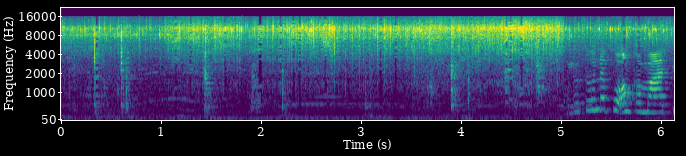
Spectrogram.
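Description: Food sizzles in a hot frying pan.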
